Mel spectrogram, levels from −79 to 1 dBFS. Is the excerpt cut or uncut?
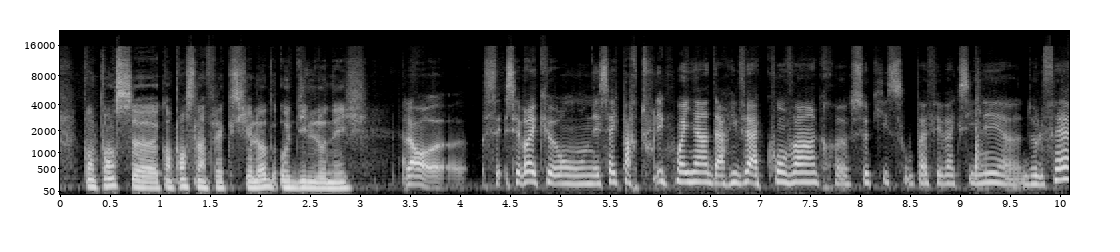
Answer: uncut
